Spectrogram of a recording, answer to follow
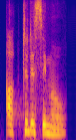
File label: "octodecimo", Indian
